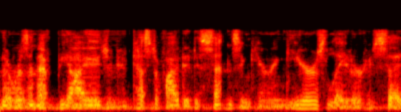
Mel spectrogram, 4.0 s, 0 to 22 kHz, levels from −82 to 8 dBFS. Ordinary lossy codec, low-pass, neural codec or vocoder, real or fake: Opus, 64 kbps; 7.2 kHz; vocoder, 22.05 kHz, 80 mel bands, HiFi-GAN; fake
